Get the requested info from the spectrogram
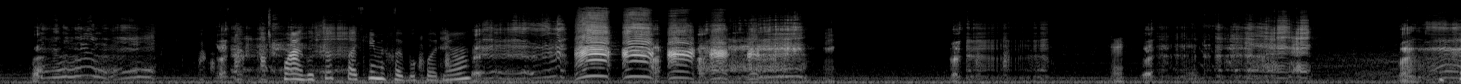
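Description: A toddler's wordless babbling and squeals: a string of short calls rising and falling in pitch, loudest about halfway through.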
